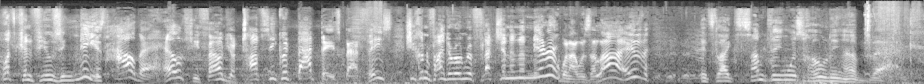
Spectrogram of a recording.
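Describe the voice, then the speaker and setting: A sadistic phantom clown villain in a video game. His voice is high for a man, wildly animated and creaky. He taunts with gleeful, theatrical mockery. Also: moderate pace, background noise, exaggerated voice. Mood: mocking, gleeful. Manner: mocking, theatrical.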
